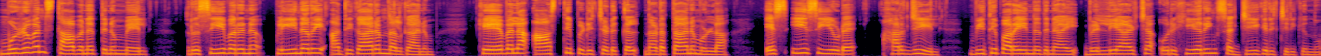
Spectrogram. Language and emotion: Malayalam, neutral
